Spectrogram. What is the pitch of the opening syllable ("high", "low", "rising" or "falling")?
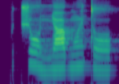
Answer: falling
